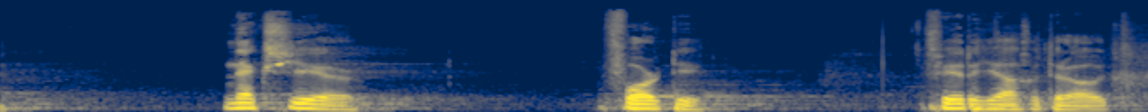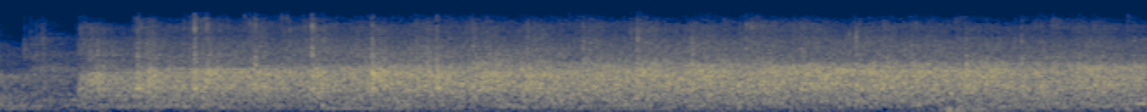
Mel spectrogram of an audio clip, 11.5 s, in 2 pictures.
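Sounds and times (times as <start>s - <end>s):
speech: 1.1s - 1.9s, 3.0s - 3.6s, 4.6s - 5.8s
audience applause: 5.6s - 11.4s.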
